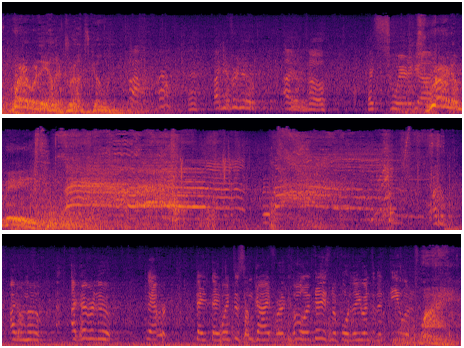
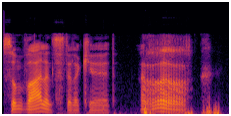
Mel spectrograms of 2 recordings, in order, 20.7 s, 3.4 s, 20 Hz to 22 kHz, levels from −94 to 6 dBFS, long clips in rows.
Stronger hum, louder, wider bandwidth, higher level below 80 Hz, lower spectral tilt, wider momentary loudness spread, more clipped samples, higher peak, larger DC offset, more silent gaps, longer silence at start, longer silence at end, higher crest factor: neither; second, -30 LUFS vs -25 LUFS; about the same, 14.5 kHz vs 13.5 kHz; second, -46 dBFS vs -40 dBFS; about the same, -4 dB/octave vs -3.5 dB/octave; about the same, 13 LU vs 14 LU; neither; second, -14 dBFS vs -4 dBFS; neither; neither; about the same, 0 s vs 0 s; about the same, 0 s vs 0.1 s; second, 16 dB vs 22 dB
